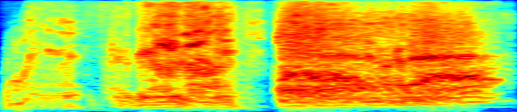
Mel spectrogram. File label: vox tusken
